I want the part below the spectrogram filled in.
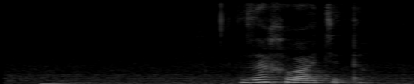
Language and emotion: Russian, neutral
